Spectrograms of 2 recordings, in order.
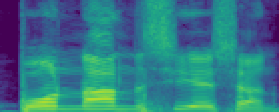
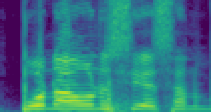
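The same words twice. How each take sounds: First: প্রনাউন্সিয়েশন as "po-nan-si-e-shan", with "nan" in the middle; a clear "nan", no "naun", in প্রনাউন্সিয়েশন; spelling pronunciation. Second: প্রনাউন্সিয়েশন run together quickly as "po-naun-si-e-shan"; pronunciation to avoid. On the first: Teacher modelling the word for students, প্রনাউন্সিয়েশন with a "nan". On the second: Teacher warning students off it, প্রনাউন্সিয়েশন with a quick "naun". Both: Shown as a demonstration. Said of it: "প্রনাউন্সিয়েশন বলবেন না".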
